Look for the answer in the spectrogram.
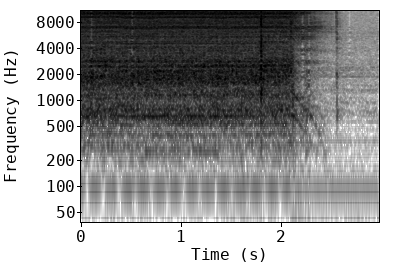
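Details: Badly neglected DeLonghi bean-to-cup coffee machine, brought in for very slow coffee flow, on the workshop bench: brew unit, just lubricated and quieter, travels its full stroke with a smooth, even motor whir and stops cleanly; normal, no grinding.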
